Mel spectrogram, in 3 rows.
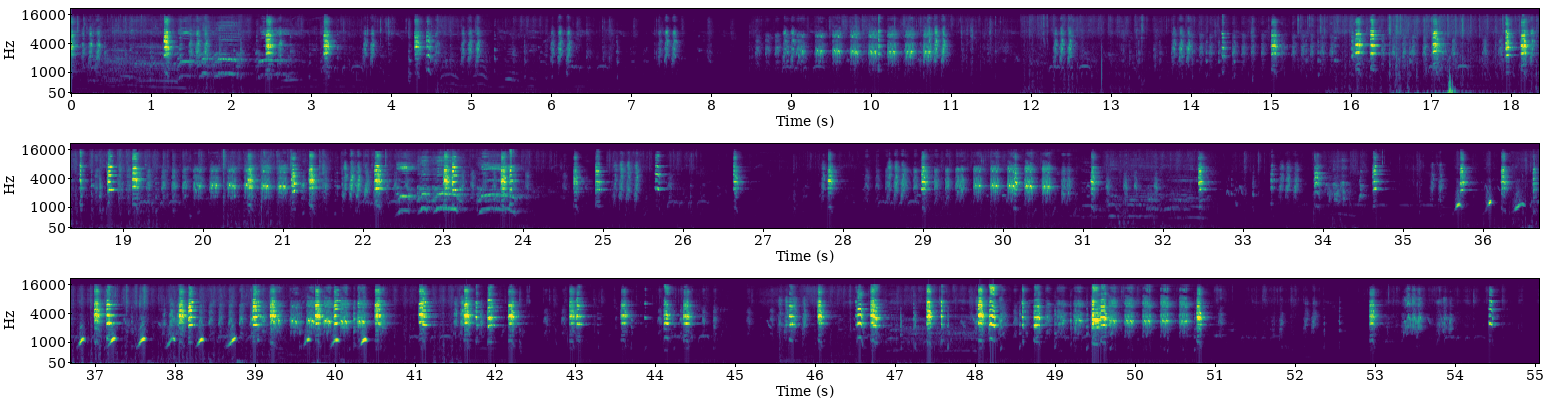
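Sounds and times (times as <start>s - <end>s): birds chattering trills: 0.0s - 54.7s
lower wavering bird calls: 34.6s - 41.8s
short rising chirps: 35.6s - 38.8s.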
